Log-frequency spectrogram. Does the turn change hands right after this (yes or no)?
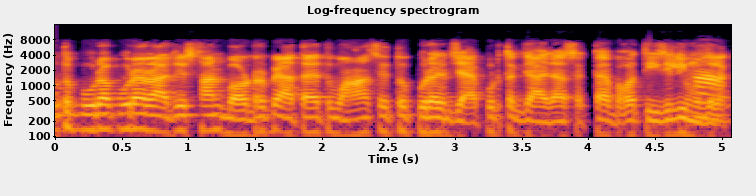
yes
